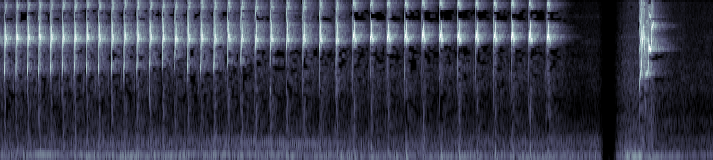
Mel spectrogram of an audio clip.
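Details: Lovebird ngekek performed as a lure to provoke rivals: a steady, fast, high-pitched chirping trill lasting over five seconds, ending with one loud, harsh squawk.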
